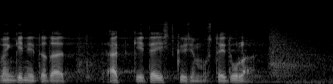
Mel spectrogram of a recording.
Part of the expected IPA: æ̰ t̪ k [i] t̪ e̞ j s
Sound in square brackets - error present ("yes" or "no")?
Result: no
